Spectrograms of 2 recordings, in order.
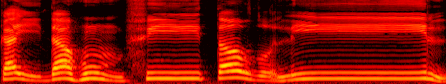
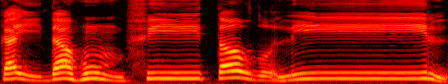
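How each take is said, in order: First: কাইদাহুম ফি তাদলিল read slowly with লিল joined and held long; teacher showing how the words join. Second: কাইদাহুম ফি তাদলিল read slowly with লিল joined and held long; teacher repeating the joined reading. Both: Shown as a demonstration. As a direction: stretch তাদলিল, sounding the লাম joined to the one before. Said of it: "তাহলে কেমন হলো?".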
